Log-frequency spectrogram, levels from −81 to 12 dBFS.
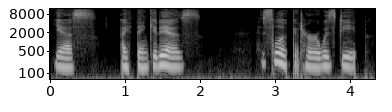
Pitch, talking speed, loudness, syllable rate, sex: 170 Hz, 150 wpm, -20 LUFS, 3.5 syllables/s, female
